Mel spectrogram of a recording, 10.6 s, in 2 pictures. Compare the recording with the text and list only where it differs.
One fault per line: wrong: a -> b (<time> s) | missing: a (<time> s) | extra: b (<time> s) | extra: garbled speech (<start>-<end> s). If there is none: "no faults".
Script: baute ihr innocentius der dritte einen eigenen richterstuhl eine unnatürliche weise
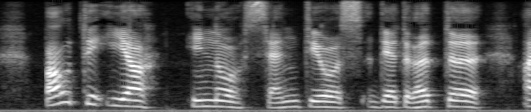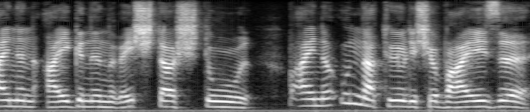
no faults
